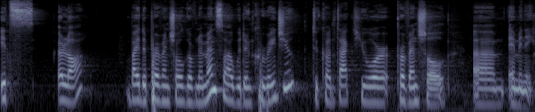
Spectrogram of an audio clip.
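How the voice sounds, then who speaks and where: A woman speaks in a Quebec French accent at a fairly low pitch. Her pace is moderate and her pitch varies in an ordinary way. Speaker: borough mayor. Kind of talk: council meeting answer. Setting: borough council meeting. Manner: halting.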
